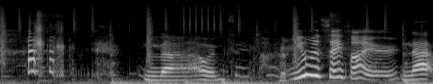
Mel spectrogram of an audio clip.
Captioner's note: laughing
